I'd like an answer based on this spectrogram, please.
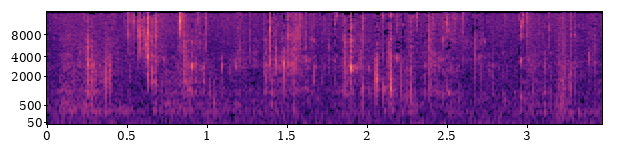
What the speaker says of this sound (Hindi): कैबेज के अंदर चिकन डाल दिया, पान की तरह से मोड़ लिया और सॉस में डुबाकर खा रही है।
